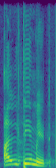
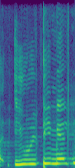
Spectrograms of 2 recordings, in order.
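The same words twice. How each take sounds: First: अल्टीमेट begun with a short 'ul' as in up; correct pronunciation. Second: अल्टीमेट begun with 'yool', higher pitched; wrong pronunciation. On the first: Teacher correcting the U sound, correct pronunciation. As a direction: open अल्टीमेट on 'uh', falling. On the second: Teacher showing what is never said, wrong pronunciation. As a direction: give अल्टीमेट a 'you' sound at the start. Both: Shown as a demonstration. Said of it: "अल्टीमेट नहीं कहते".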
